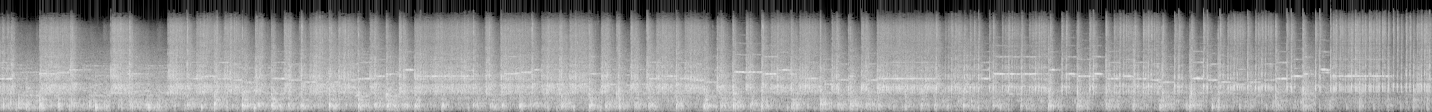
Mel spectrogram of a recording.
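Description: Marching flute band playing a tune: a high flute melody over snare drums and a bass drum keeping the march beat.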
